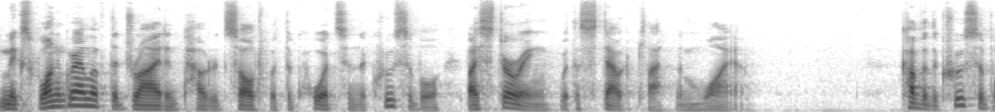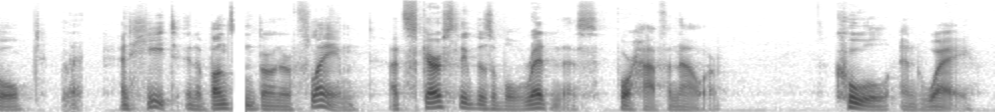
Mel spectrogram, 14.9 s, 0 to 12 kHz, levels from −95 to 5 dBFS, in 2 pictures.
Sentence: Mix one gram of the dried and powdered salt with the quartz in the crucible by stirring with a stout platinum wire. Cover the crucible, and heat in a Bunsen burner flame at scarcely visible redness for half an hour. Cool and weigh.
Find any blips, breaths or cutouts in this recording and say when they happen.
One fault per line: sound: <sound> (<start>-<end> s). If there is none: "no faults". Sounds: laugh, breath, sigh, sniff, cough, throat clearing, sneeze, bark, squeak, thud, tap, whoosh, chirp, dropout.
sound: laugh (7.9-8.1 s)
sound: dropout (9.2-9.3 s)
